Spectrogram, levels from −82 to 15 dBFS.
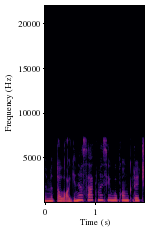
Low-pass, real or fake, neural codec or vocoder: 7.2 kHz; real; none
